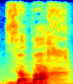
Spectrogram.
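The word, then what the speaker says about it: זָבַח: So in this case, we'd accent this word normally, which is the end of the word. You want to try it, Joseph? Yes. Zavach.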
